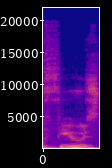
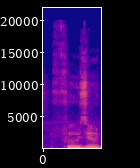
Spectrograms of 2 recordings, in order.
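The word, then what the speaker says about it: Fuze: It's the fuse tea. Is that how you say it? Because my brain tells me that it's fuzu tea, and that's wrong.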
